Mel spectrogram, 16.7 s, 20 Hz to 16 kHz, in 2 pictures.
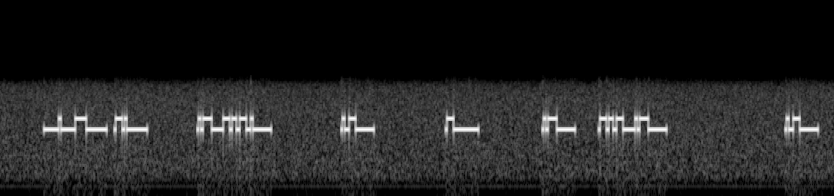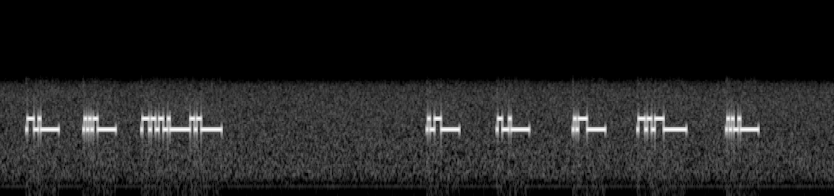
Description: TTY/TDD text telephone tones (45.45 baud Baudot), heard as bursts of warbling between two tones, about 400 Hz shift, 1600 Hz centre, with hum. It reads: THE NAME MEANS PLACE OF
